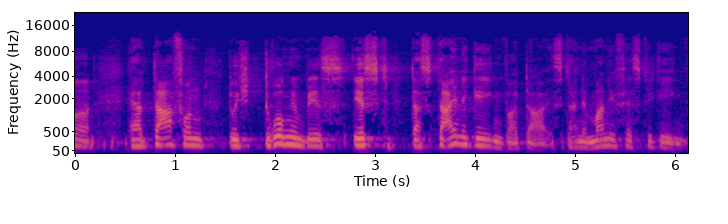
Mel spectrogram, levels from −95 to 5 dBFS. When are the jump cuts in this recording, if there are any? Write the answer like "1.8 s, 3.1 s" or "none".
none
